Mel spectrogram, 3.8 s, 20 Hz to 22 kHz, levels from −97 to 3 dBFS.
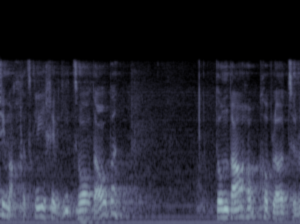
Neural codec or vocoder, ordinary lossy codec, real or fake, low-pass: none; none; real; 7.2 kHz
